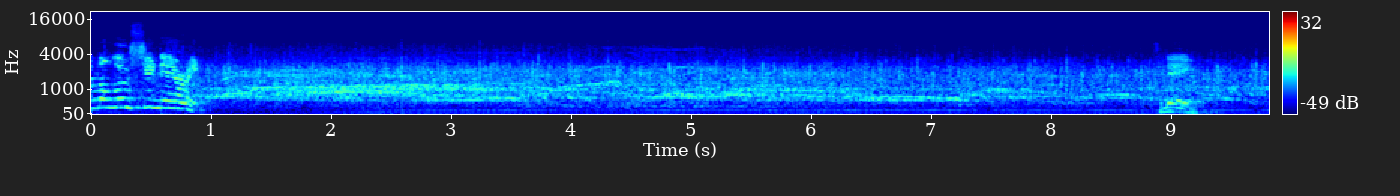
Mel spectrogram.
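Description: A crowd cheers and whoops through a television loudspeaker.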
